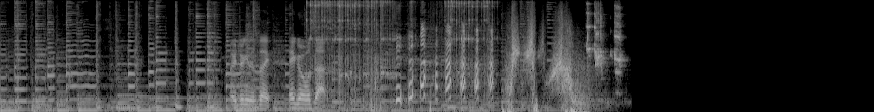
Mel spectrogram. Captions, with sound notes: Or you can drink it this way... Hey girl what's up? *rattles bottle* *laughter*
